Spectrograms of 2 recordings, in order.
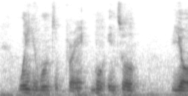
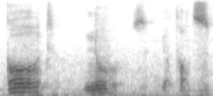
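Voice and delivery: very slow, soft; slow hush; 5 dB quieter, much slower than usual. Real, not acted. Preacher letting the point sink in, very slow and soft. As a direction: let each word sink in.

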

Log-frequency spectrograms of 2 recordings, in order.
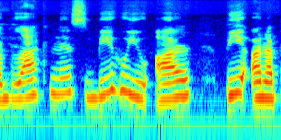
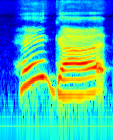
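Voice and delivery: code-switch voice; 3 semitones higher, 5 dB louder than usual. Retold or imitated. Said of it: "I'm talking like".

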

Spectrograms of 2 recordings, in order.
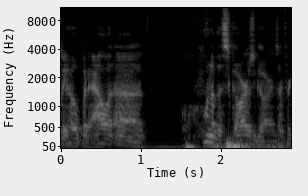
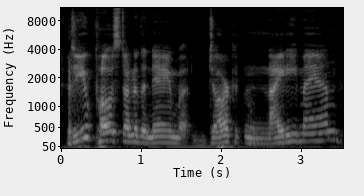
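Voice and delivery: Chris Hansen impression; 5 semitones higher, 3 dB louder, slower than usual. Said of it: "Chris Hansen goes out".

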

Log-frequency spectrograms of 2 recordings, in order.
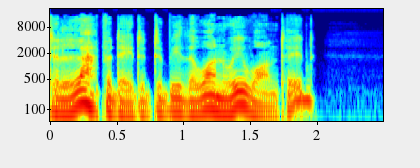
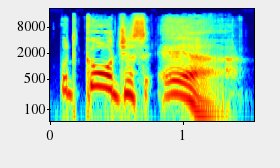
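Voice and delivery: high, slow delighted exclamation; exclaiming; 12 semitones higher, slower than usual. Acted. Hastings to Poirot on arriving, slow and high with delight. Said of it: "I exclaimed".

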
